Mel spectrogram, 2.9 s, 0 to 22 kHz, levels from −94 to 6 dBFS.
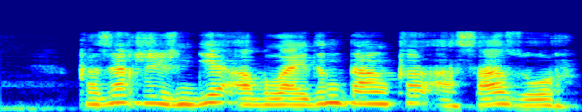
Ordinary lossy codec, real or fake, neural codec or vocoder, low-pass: none; real; none; none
